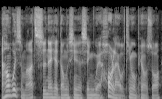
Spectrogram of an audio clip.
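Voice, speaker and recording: A man with a Taiwanese Mandarin accent tells stories at a quick clip, his voice sitting a little low. He slips into the voices of the people he quotes. The sound is close and dry. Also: dry recording. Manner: animated, acts out quoted voices. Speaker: podcast guest. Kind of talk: casual storytelling chat.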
